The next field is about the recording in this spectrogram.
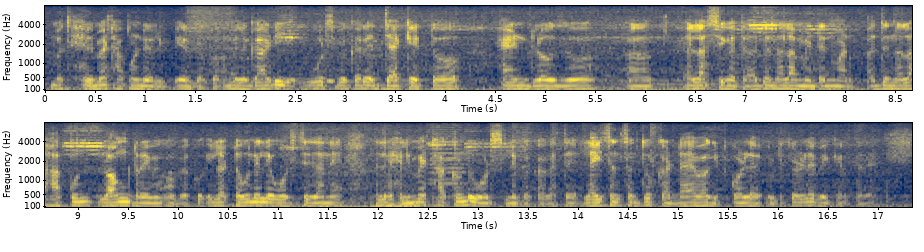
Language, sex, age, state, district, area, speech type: Kannada, male, 18-30, Karnataka, Shimoga, rural, spontaneous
